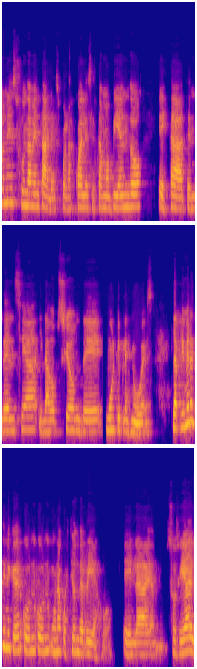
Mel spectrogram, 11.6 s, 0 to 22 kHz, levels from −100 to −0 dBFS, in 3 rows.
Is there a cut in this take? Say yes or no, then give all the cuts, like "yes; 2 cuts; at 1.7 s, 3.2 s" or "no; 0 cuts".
yes; 1 cut; at 8.4 s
